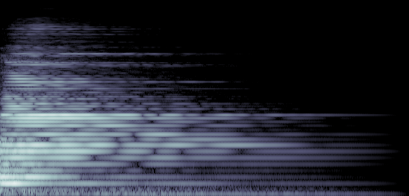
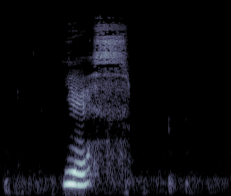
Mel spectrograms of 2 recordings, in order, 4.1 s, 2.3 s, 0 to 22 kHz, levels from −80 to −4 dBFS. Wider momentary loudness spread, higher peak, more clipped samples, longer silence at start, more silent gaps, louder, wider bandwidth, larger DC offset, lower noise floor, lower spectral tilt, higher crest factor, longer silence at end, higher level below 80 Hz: first, 24 LU vs 14 LU; first, 0 dBFS vs -8 dBFS; neither; second, 0 s vs 0.65 s; neither; first, -14 LUFS vs -25 LUFS; second, 14 kHz vs 16 kHz; neither; about the same, -61 dBFS vs -63 dBFS; about the same, -3 dB/octave vs -3.5 dB/octave; about the same, 18 dB vs 20 dB; first, 1.5 s vs 1.05 s; first, -44 dBFS vs -72 dBFS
